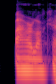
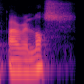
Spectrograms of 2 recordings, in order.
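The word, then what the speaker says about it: Bariloche: Well, interestingly, when we're talking about who, what, where, I mean, let's just say Barilok Airport, for example. Who is it, Barilok Airport? – I think it's Barilosh.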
